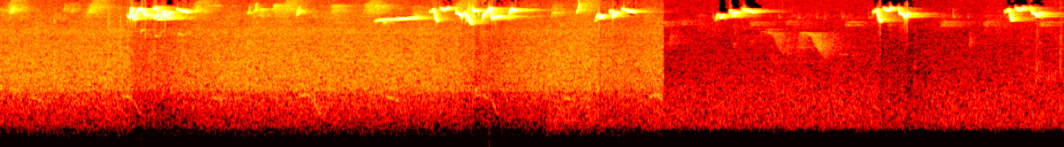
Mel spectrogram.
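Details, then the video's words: Song of the Wrenthrush of Panama and Costa Rica: short, piercingly high, sibilant note clusters repeated every second or two. A broad hiss underlies the first part and then drops away, leaving the thin notes clearer. "O canto do Pula Pula de Rabo curto ( Zeledonia Coronata )"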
